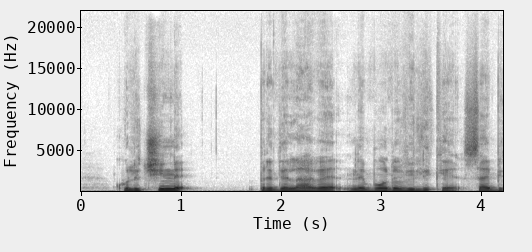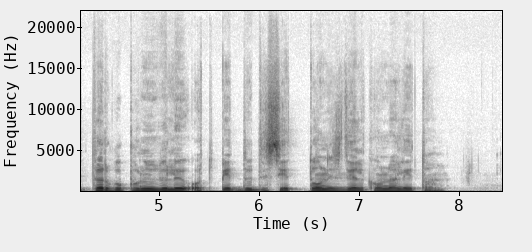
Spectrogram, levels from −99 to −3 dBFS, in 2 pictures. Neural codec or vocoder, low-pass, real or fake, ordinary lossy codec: vocoder, 44.1 kHz, 128 mel bands, Pupu-Vocoder; none; fake; none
